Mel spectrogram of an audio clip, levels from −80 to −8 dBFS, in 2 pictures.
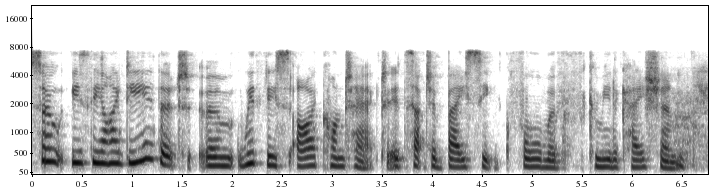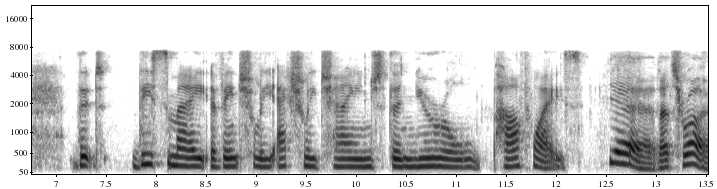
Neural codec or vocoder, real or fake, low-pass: vocoder, 22.05 kHz, 80 mel bands, HiFi-GAN; fake; 7.2 kHz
